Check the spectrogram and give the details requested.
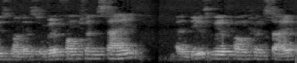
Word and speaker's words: psi: Wave function pronounced as psi.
